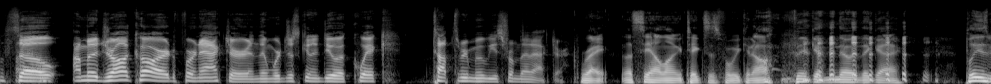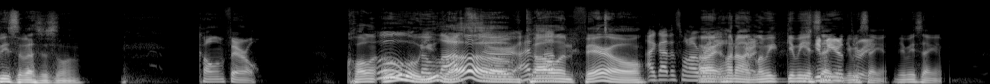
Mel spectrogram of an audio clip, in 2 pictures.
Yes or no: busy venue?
no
